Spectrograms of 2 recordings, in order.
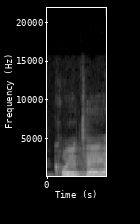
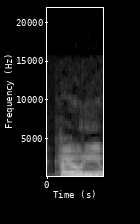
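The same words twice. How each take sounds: First: The word is said with a Spanish pronunciation. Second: The word is said with an English pronunciation.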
